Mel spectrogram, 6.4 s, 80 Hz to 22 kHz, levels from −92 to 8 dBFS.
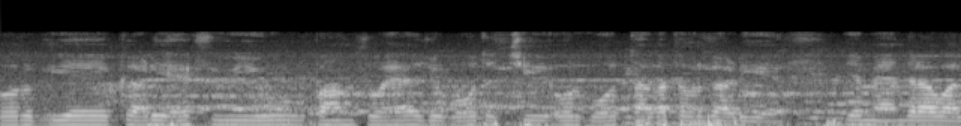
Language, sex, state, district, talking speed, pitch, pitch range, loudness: Hindi, male, Haryana, Rohtak, 175 wpm, 135 Hz, 130-140 Hz, -20 LUFS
